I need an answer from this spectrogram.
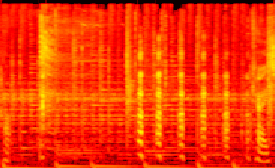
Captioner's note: laughing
